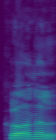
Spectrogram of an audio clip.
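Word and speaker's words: colonel: வேர்தி certain கர்னல் சரியா இந்த வார்த்தையில ஆறே இல்ல இருந்தாலும் அந்த உச்சரிப்பு இது கலோனல் அப்படின்னு எல்லாம் படிக்கிறாங்க அது தப்பு இது கர்னல் அதுதான் கரெக்ட் சரியா சொல்லுங்க கர்னல் கன்வெர்ட் இதுல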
